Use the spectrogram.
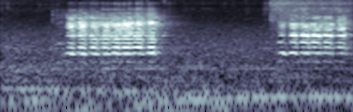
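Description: A goat bleats twice, close and fairly loud, each cry a wavering nasal call lasting under a second, separated by a short pause over a low, steady background rumble.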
